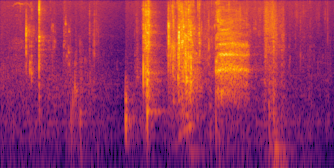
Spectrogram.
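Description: Quiet handling of a drink: a few soft clicks and liquid sloshing, then wet gulping and swallowing sounds from someone taking a sip of water. No one speaks.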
